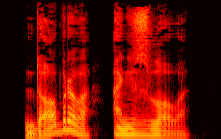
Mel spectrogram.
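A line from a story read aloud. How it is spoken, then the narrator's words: Plain. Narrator (Russian): спросила Елизавета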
